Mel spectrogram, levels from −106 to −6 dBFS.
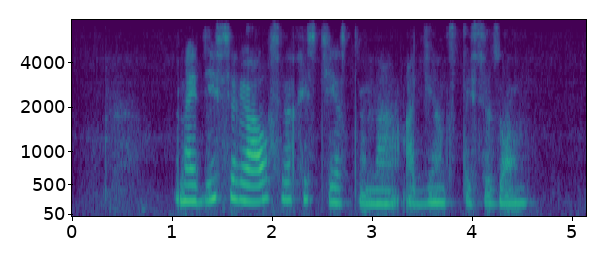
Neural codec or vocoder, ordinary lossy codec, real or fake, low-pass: codec, 24 kHz, 6 kbps, HILCodec; Opus, 16 kbps; fake; 7.2 kHz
